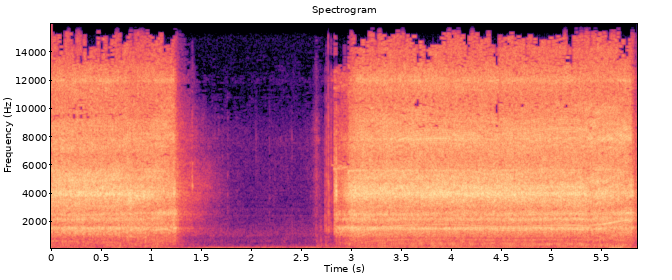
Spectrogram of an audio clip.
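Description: A power drill whines at high speed, stops for about a second and a half, then spins up again and runs steadily, loud and close, while working on a Corvette C4 inner door panel.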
